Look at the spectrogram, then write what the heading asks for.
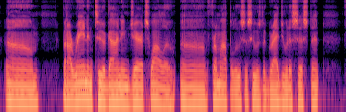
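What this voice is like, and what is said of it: Thick Louisiana accent. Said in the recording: “I grew up in St. Landry Parish, so I'm I've got a thick accent”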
